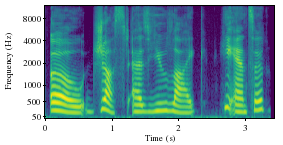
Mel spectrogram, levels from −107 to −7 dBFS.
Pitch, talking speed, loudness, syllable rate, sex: 220 Hz, 120 wpm, -17 LUFS, 3.1 syllables/s, female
